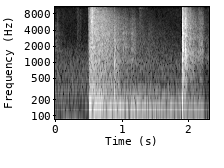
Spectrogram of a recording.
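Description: Two loud, close sniper rifle shots in The Last of Us, each a sharp crack followed by a long rolling echo, spaced about a second and a half apart with no talking.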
